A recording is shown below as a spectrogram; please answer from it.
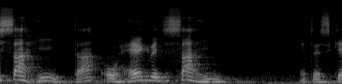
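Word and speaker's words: Sarrus: Ou regra de sarri. Então, esse aqui é regra de sarri, se escreve sarros.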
